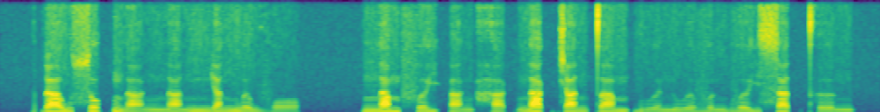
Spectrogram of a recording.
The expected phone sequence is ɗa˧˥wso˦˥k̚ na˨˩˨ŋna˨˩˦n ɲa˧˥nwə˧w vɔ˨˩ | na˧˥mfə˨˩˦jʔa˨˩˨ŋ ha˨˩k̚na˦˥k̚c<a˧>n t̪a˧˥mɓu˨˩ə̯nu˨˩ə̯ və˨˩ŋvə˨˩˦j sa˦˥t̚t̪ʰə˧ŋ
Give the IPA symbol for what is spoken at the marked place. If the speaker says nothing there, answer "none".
a˧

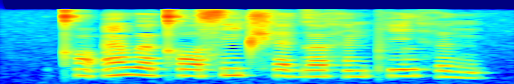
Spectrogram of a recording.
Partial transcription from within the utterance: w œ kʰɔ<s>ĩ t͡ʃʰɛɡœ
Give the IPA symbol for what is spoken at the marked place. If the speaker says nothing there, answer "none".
s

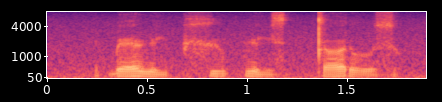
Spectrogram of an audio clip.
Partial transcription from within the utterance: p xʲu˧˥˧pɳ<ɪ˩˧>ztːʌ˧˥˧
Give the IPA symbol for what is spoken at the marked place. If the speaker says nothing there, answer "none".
i˩˧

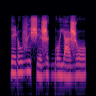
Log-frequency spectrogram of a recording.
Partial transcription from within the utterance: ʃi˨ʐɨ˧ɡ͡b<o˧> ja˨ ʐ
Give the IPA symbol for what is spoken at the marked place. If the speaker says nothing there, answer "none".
o˧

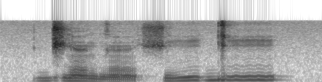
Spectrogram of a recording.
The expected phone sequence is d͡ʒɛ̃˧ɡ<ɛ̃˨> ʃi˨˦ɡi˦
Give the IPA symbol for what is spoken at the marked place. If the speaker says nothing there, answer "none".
ɛ̃˨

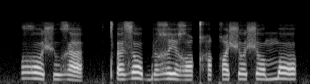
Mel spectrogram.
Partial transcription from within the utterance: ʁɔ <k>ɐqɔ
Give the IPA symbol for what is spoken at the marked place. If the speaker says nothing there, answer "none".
qʰ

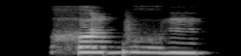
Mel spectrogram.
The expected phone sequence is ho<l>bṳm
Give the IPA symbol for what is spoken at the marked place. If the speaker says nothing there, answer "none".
l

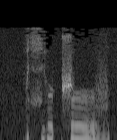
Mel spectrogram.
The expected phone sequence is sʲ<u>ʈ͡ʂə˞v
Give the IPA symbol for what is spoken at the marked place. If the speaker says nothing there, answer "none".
o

